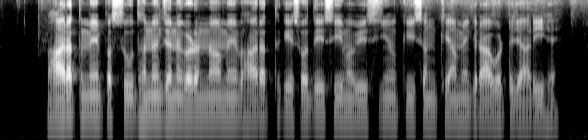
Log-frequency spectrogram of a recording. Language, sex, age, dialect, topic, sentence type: Hindi, male, 25-30, Kanauji Braj Bhasha, agriculture, statement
